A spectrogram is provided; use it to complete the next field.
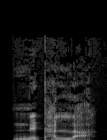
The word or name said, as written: निठल्ला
